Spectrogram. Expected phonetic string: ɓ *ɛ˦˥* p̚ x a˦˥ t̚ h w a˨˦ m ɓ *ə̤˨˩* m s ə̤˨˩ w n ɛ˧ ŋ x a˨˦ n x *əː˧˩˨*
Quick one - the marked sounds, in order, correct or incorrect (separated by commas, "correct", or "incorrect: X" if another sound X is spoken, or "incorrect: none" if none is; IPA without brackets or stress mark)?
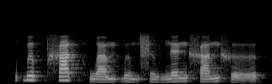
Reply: incorrect: ə˦˥, correct, correct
